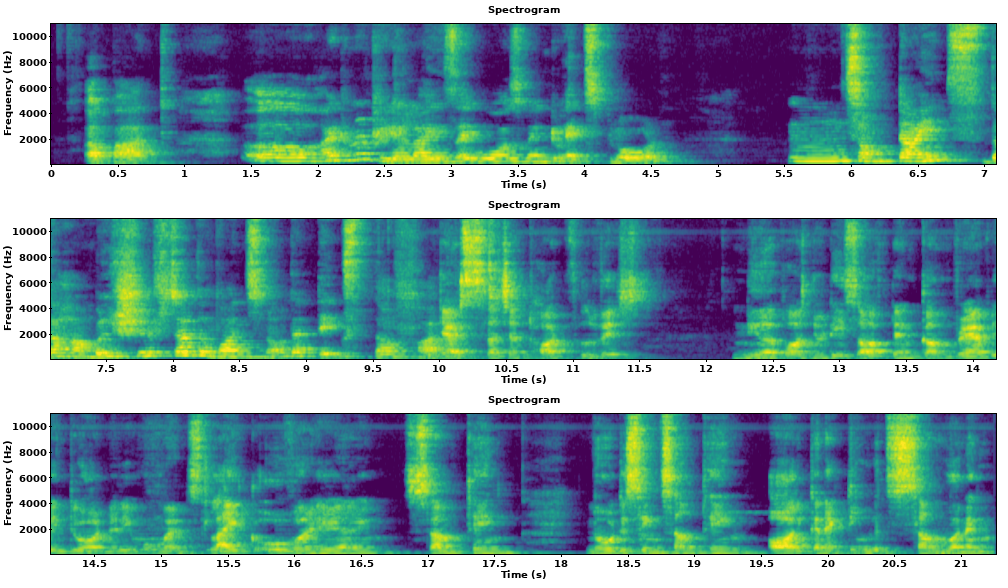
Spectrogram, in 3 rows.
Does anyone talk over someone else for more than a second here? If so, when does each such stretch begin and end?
none

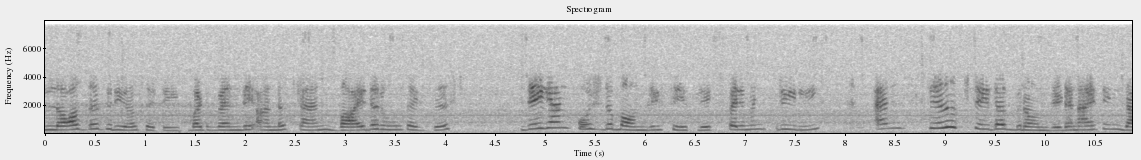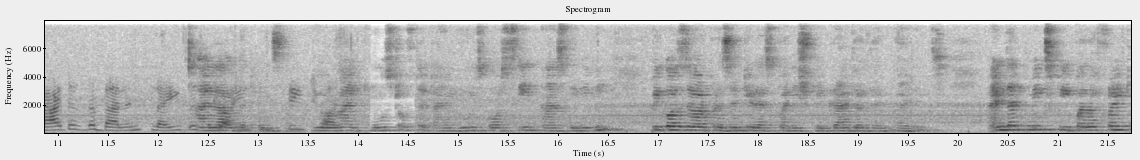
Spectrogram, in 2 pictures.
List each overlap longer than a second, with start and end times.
12.4-14.0

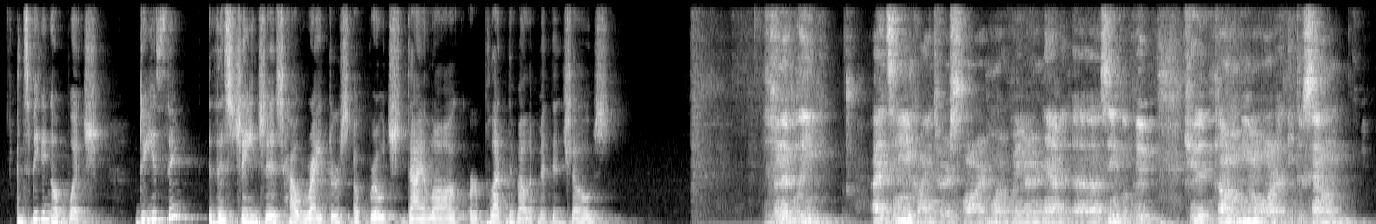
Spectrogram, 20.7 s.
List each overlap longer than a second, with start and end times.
none

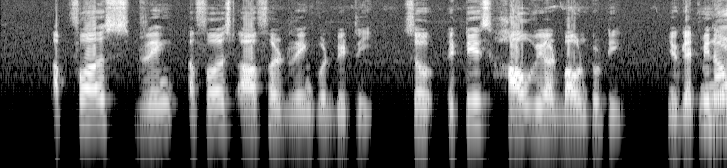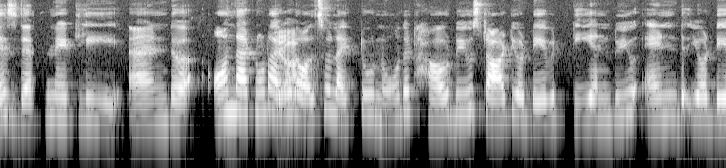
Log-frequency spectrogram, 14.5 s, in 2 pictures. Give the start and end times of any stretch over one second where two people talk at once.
none

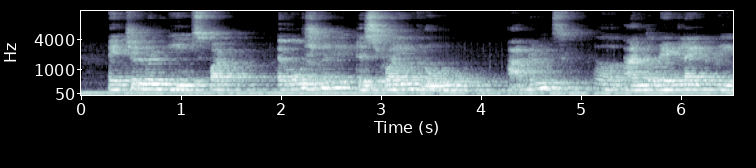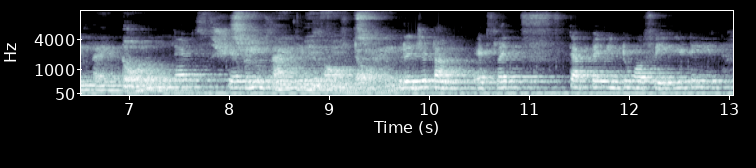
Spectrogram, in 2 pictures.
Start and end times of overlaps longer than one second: 8.0-9.7

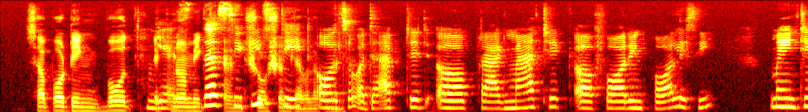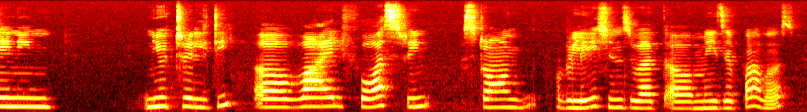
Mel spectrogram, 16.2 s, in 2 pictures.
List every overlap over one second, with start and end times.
1.5-3.5

